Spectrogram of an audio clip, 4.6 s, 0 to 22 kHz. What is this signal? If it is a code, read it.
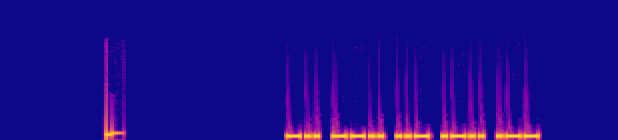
Morse code, heard as a keyed tone, about 36 wpm, 690 Hz. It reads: DZULW
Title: Code Groups - 5 Letters - 35wpm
